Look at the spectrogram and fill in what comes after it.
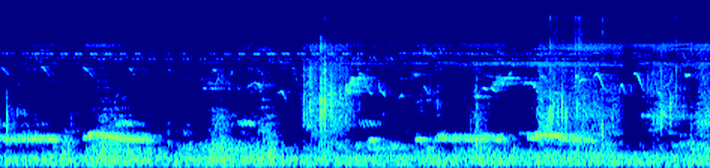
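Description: Birds calling faintly: many short high chirps and a few held whistled notes, over a low steady rumble.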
